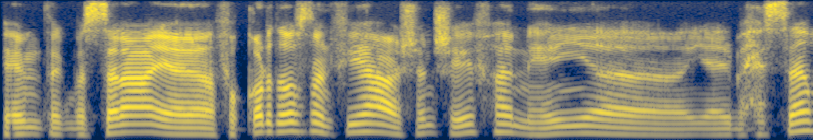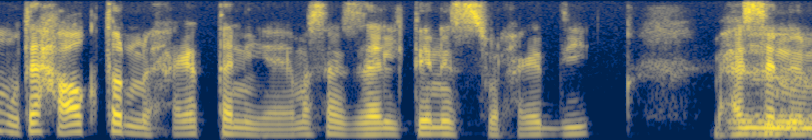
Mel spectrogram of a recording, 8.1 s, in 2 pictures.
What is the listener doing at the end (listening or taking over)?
listening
